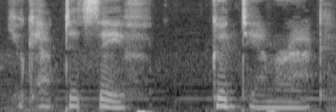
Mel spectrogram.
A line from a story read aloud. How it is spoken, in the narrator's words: muttered under my breath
